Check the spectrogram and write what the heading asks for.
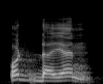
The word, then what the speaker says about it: उड्डयन: उड्डयन, उच्चारण पर जाना, उड्डयन। मैंने प्रथम ड पर एकदम लघु रूप में इसका उच्चारण किया, अर्थात वो स्वर रहित था।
